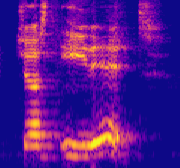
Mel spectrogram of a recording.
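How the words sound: The stress falls on the final word it. "that's the heavy end stress on that final um, pronominal pronoun"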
